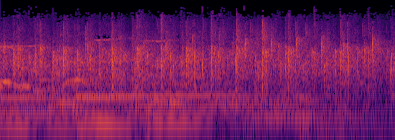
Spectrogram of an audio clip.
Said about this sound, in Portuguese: Senhor Guto, vamos receber ele com a salva de palmas.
